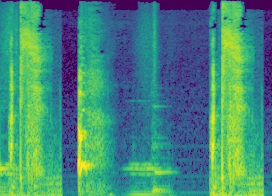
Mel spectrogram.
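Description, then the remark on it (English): A person imitates the sneeze of the country Georgia with a sharp, breathy sneeze, a quick second burst and a drawn-out voiced wind-up, then another loud, hissy sneeze, all fairly loud. “So for that reason and that reason alone, here are the sneezes of the world.”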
